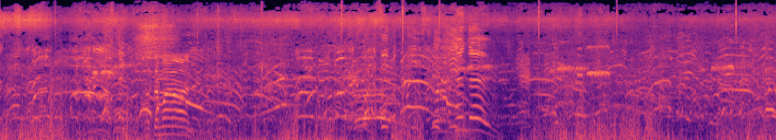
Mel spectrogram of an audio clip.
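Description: A large crowd of men and women shouts and cheers excitedly outdoors.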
